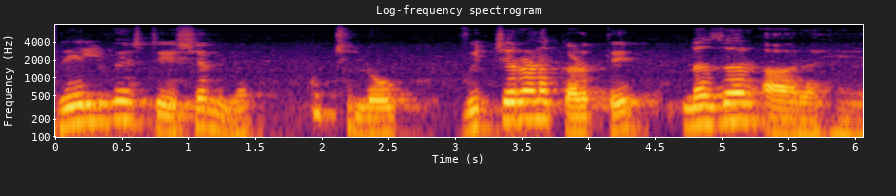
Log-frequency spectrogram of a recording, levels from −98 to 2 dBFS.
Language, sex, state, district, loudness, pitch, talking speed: Hindi, male, Rajasthan, Bikaner, -15 LUFS, 140 Hz, 100 wpm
